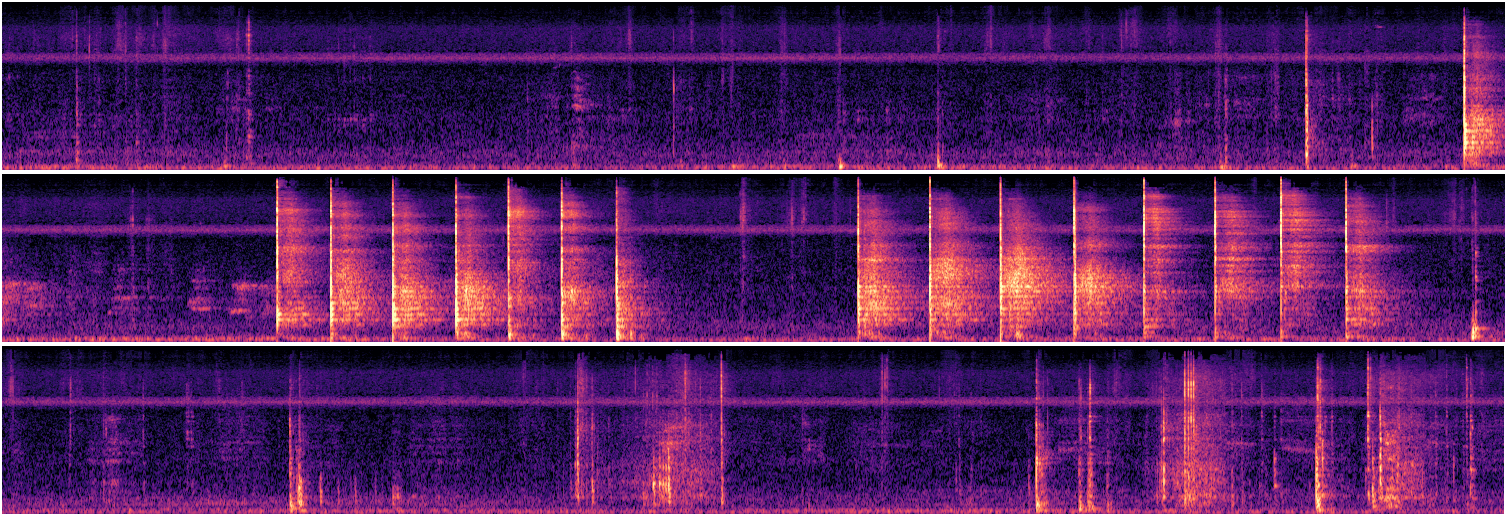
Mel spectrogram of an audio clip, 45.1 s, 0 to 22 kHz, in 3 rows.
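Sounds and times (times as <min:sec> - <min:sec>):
faint high insect hiss: 0:00.0 - 0:45.0
sharp wooden knocks: 0:14.6 - 0:15.2, 0:17.8 - 0:21.7, 0:23.6 - 0:29.1.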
